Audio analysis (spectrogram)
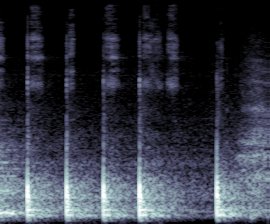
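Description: A pen writes segment names for a fifth-grade maths exercise in a notebook: five crisp, separate strokes tapping and scratching on paper at an uneven pace, close and alone.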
